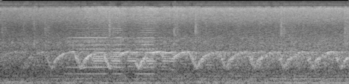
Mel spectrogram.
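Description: A Carabineros police siren wails in a fast, repeating up-and-down pattern as the unit arrives in the morning on Américo Vespucio, over heavy traffic rumble, fairly loud and steady throughout, with no one speaking.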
